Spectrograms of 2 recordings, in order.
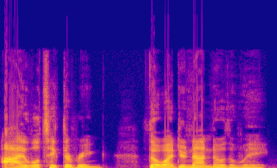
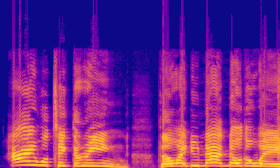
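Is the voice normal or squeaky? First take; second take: normal; squeaky. First: The line is spoken in a normal voice. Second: The line is spoken in a squeaky voice.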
